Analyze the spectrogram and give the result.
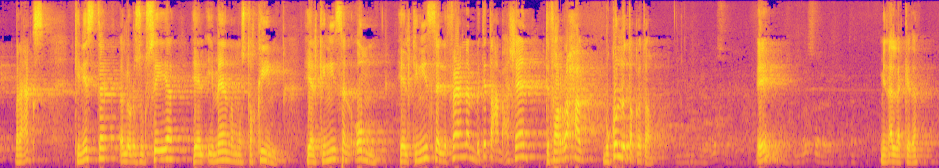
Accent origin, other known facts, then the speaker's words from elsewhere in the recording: Egypt; يبقى احنا بنفتخر بان احنا مصريين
